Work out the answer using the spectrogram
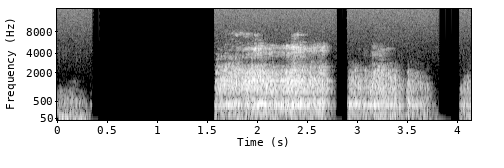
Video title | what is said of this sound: ASMR - Book tapping, Book scratching, and soothing reading. | The spine of the book is a different material.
